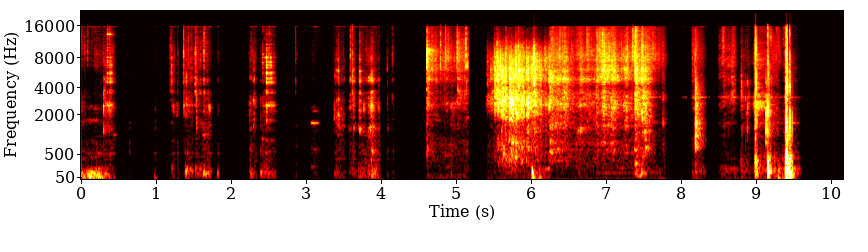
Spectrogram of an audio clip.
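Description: A plastic toy car with toy figures inside being handled and pushed along by hand: scattered plastic clicks and knocks, then a dense clattering rattle from about halfway through to nearly eight seconds in as the car is moved fast, then a few more knocks.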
